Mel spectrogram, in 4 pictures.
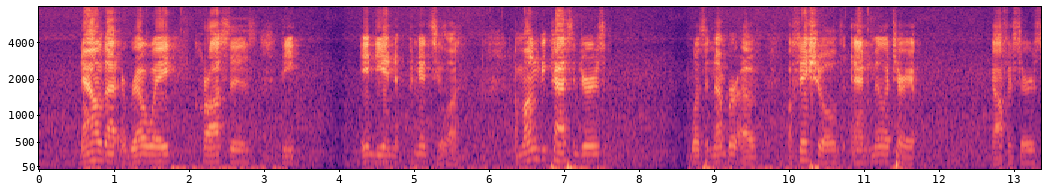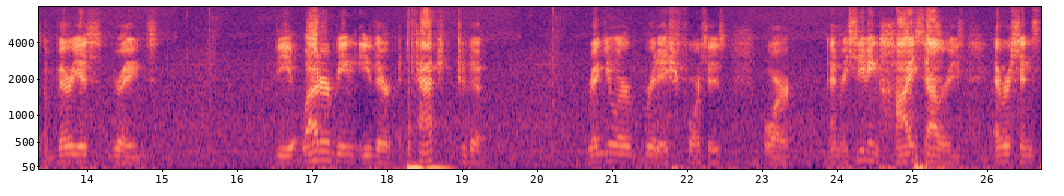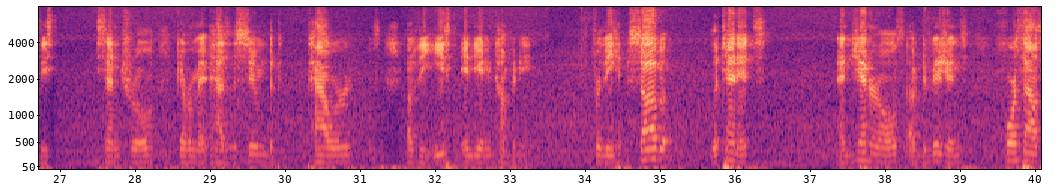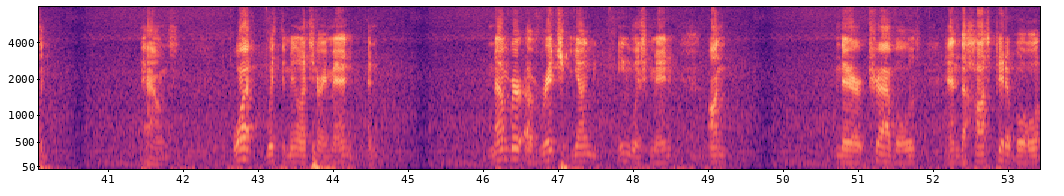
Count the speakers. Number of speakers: one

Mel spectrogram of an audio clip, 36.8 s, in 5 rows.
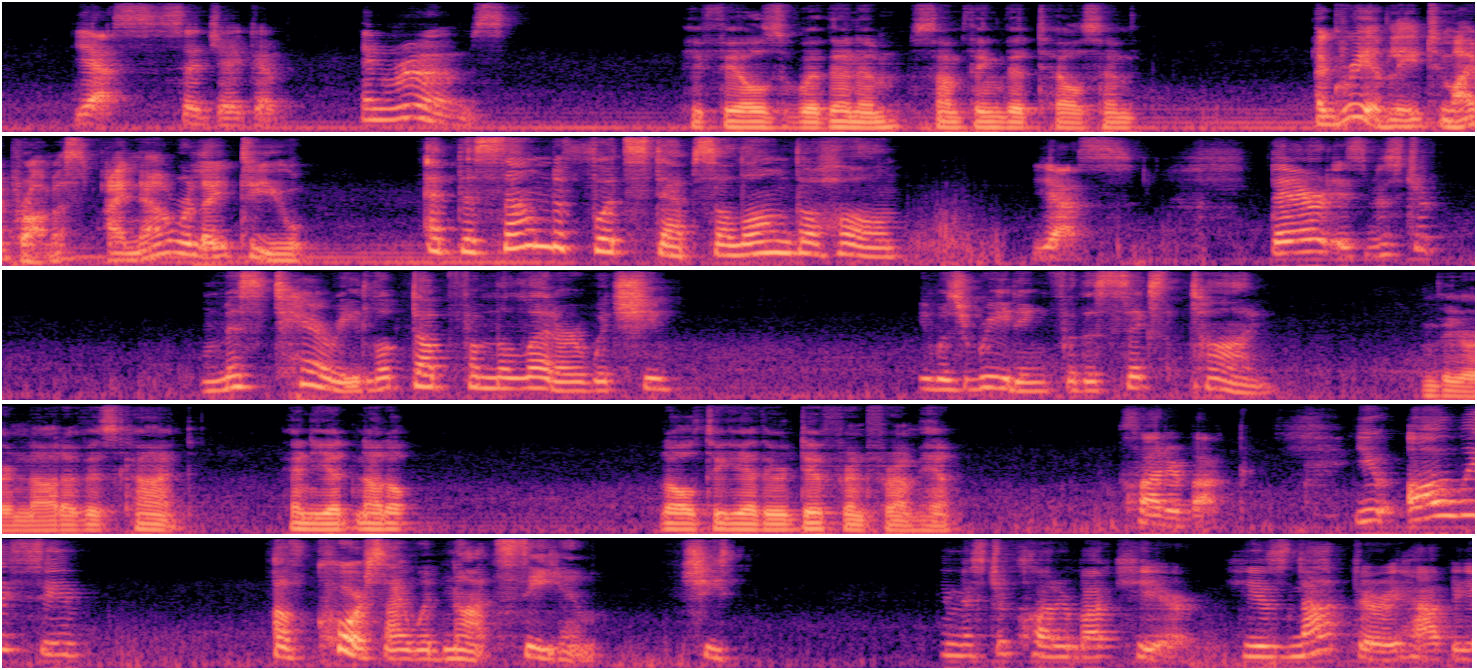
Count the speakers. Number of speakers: four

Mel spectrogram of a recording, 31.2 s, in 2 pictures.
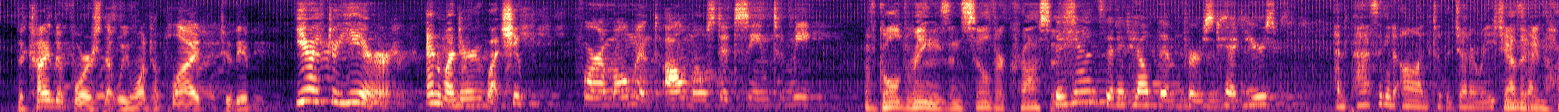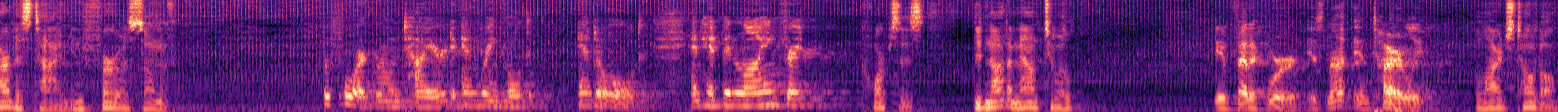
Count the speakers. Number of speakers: six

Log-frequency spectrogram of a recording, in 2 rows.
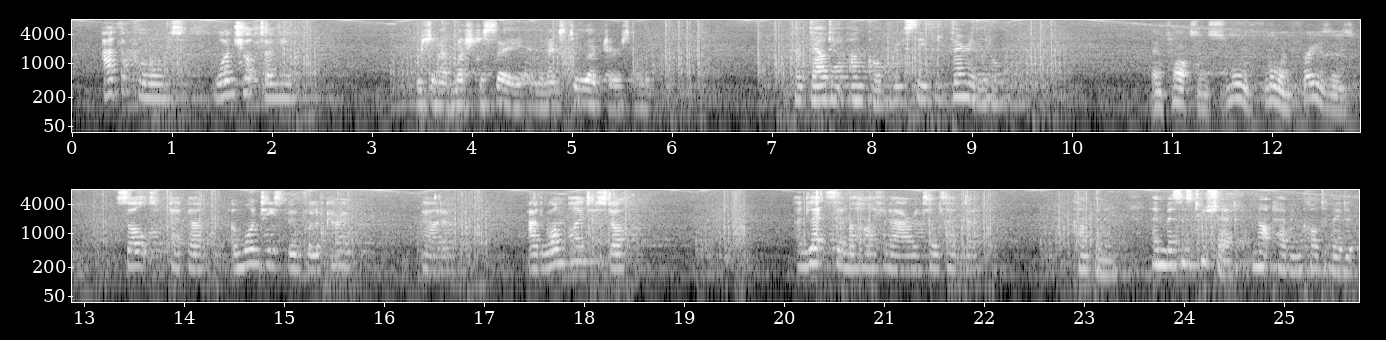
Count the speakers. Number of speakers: four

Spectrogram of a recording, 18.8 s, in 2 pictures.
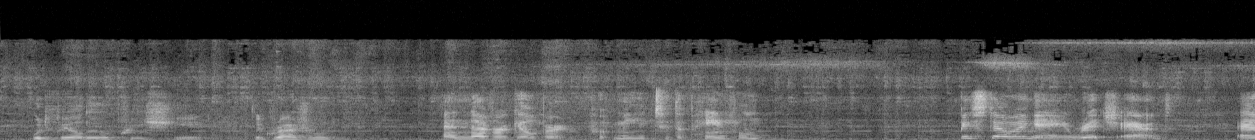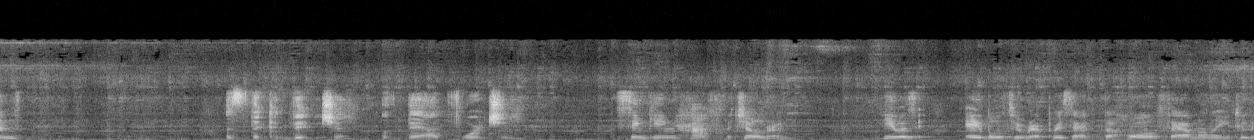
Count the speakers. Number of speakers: four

